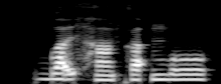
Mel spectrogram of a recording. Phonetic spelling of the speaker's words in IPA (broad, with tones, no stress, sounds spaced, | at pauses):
b a̰˦˨ ɪ̯ h ã˨ k ä˦ ʔ m o˦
